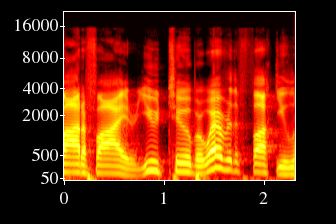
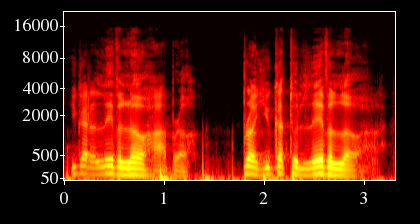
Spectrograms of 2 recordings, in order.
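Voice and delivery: imitating surfer guy; 4 dB quieter than usual. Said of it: "a cartoon of a Hawaiian person".

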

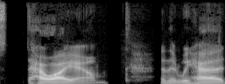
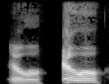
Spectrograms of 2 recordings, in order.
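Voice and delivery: lightly voiced robot error; loud mock robot error alert; 6 semitones higher, 13 dB louder than usual. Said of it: "The look of 'data processing".

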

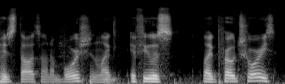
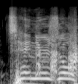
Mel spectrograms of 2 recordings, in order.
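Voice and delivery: much higher, louder exclamation; incredulous outburst; 10 semitones higher, 8 dB louder than usual. Real, not acted. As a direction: burst out in loud disbelief. Repeats kid's age, outraged disbelief.

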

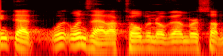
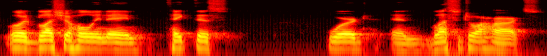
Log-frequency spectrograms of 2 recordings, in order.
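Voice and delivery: prayer; 4 semitones lower than usual. Acted. Closing prayer.

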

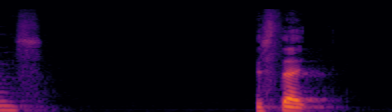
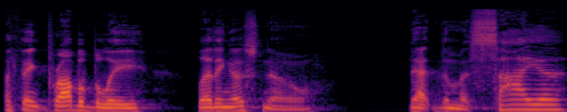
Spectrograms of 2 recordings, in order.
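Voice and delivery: normal talking voice

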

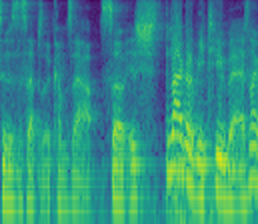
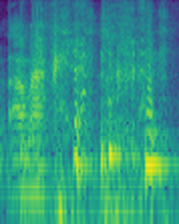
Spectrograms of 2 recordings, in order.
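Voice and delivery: slow laughing joke; 3 semitones higher, 3 dB louder, much slower than usual. Real, not acted. Joking about own ancestry.

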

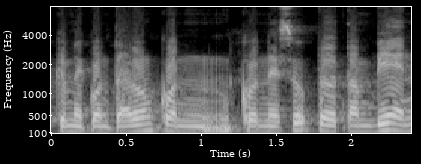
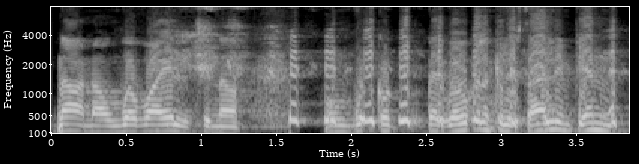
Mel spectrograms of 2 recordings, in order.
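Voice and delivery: normal talking voice

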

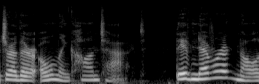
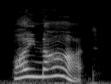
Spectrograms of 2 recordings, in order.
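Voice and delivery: much higher, defiant question; defiant challenge; 10 semitones higher than usual. Acted. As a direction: toss it back at him like a dare. Becky defiant about the bridge.

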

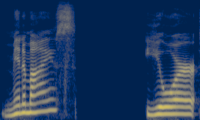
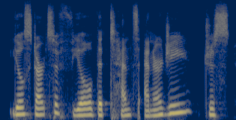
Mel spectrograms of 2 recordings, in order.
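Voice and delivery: ordinary talk

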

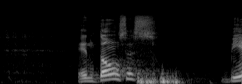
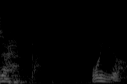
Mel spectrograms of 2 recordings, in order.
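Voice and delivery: much softer, lower shy reply; timid mumble; 4 semitones lower, 19 dB quieter than usual. Retold or imitated. Shy church member at the door answering the pastor, very soft. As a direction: shrink back and mumble.

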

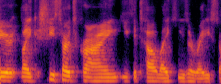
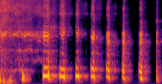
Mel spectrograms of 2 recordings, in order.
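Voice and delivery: a real burst of high laughter; shocked high laugh; 13 semitones higher, 5 dB louder than usual. Real, not acted. Reacting to a harsh line.

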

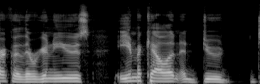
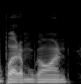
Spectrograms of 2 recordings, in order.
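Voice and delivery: ordinary delivery

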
